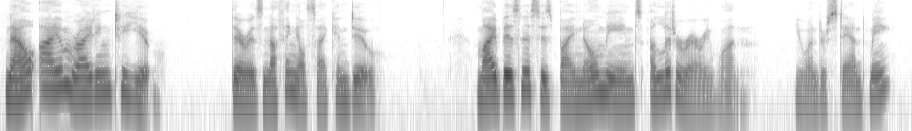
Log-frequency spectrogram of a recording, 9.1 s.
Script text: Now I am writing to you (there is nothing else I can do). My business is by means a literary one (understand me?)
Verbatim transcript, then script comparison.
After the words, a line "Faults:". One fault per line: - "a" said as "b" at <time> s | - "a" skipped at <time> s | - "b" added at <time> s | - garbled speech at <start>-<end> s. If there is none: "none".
Now I am writing to you (there is nothing else I can do). My business is by no means a literary one (you understand me?)
Faults:
- "no" added at 5.8 s
- "you" added at 7.9 s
